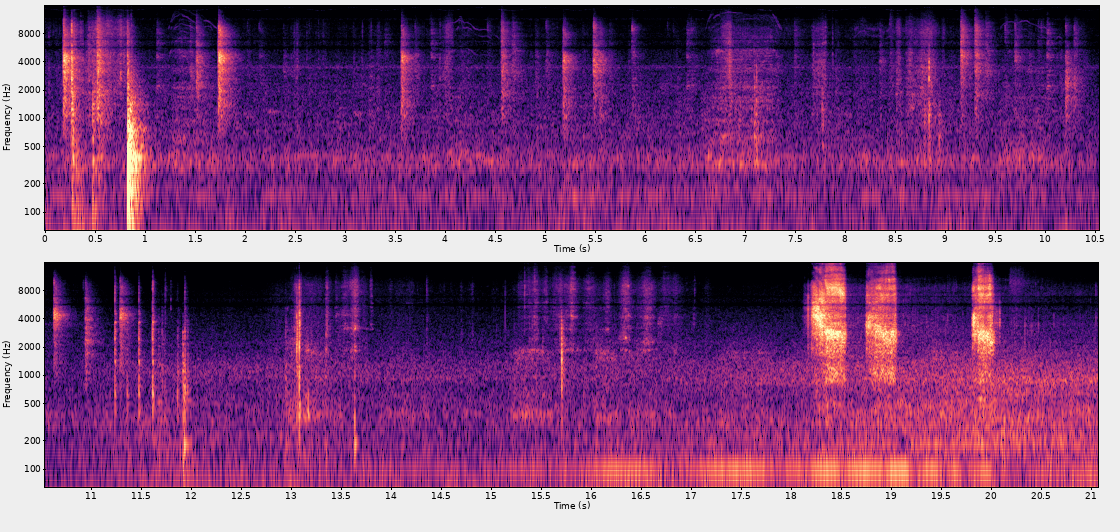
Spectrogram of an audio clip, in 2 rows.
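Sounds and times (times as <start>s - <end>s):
aerosol can hissing: 18.2s - 19.1s, 19.8s - 20.1s.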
